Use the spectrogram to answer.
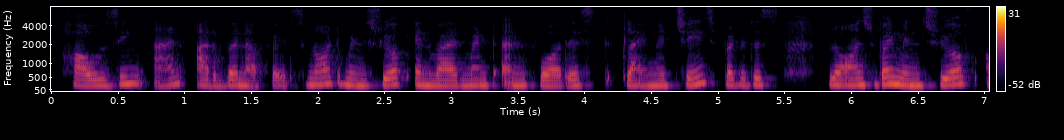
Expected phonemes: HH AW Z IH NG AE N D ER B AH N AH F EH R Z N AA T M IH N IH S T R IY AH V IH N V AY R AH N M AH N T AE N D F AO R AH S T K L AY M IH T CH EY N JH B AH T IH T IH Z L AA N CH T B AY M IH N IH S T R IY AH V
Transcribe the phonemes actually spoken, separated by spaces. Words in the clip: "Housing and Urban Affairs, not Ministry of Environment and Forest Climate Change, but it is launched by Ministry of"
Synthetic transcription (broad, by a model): HH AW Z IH NG AE N D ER B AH N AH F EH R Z N AA T M IH N IH S T R IY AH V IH N V AY AH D M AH N T AE N D F AO R AH S T K L AY M IH T CH EY N JH B AH T IH T IH Z L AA N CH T B AY M IH N IH S T R IY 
